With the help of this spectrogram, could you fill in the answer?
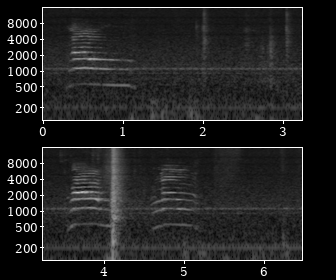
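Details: Kitten crying loudly and persistently in the morning in a startlingly fearful, anguished voice: three drawn-out, harmonic-rich meows, each level then falling, spaced about two seconds apart, with a sharp knock indoors near the second cry.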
